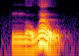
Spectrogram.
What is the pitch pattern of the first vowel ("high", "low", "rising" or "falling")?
rising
